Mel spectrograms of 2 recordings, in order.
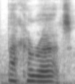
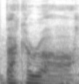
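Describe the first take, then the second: First: The final T is pronounced. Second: The final T is not pronounced.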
